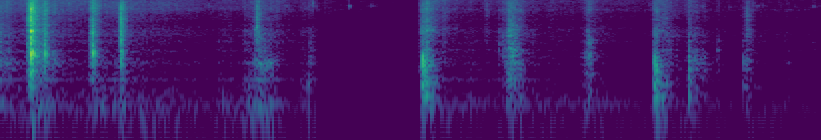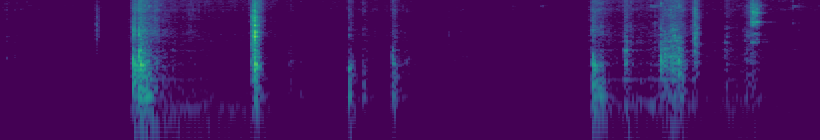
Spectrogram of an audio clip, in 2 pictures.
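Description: Wooden spatula scraping and knocking against a steel kadai while stirring ginger-garlic paste into onion paste frying in oil: short, irregular scrapes and taps with quiet gaps between them.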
